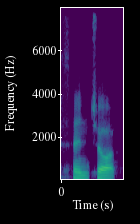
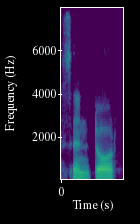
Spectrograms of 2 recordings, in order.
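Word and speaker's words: Centaur: और half human और half horse, उनकी जो होगी बॉडी होगी, इस तरीके की बॉडी को हम बोलते हैं सेंचौर या सेंटोर। ठीक है, अलग अलग प्रोनाउंसिएशन हो सकते हैं लेकिन फीलिंग वही है।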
